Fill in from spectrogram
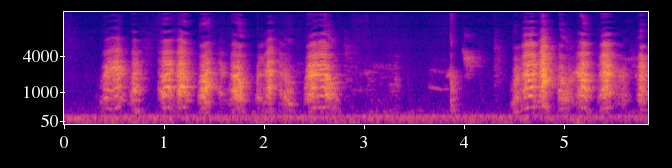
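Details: Pet male sulphur-crested cockatoo ranting: rapid bursts of harsh, raspy squawked syllables in a fast run, a short pause with a thin whistle-like note, then another loud volley.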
